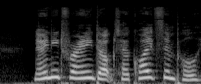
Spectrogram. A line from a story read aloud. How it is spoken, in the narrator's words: he called out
